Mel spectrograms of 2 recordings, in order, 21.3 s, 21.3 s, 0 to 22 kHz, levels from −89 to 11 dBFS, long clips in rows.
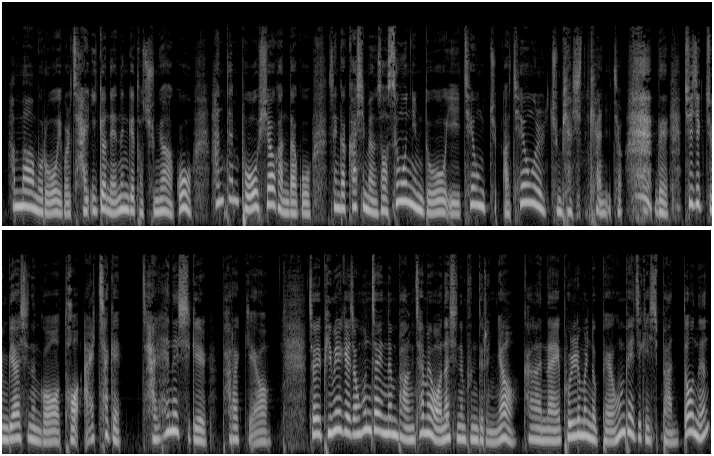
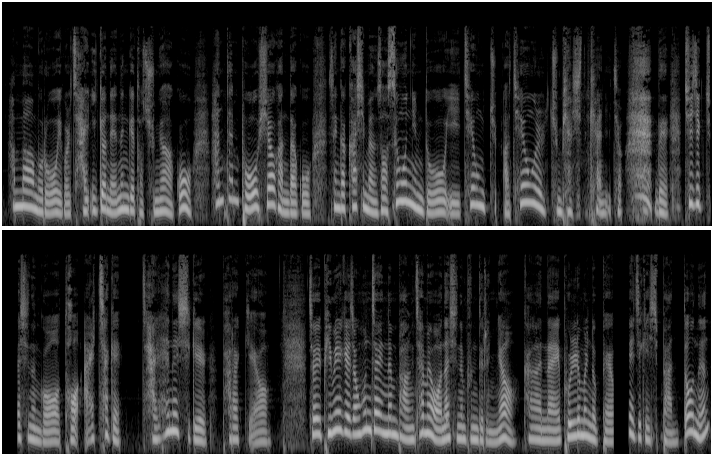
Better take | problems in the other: first | audio cutting out; at 11 s and at 20 s

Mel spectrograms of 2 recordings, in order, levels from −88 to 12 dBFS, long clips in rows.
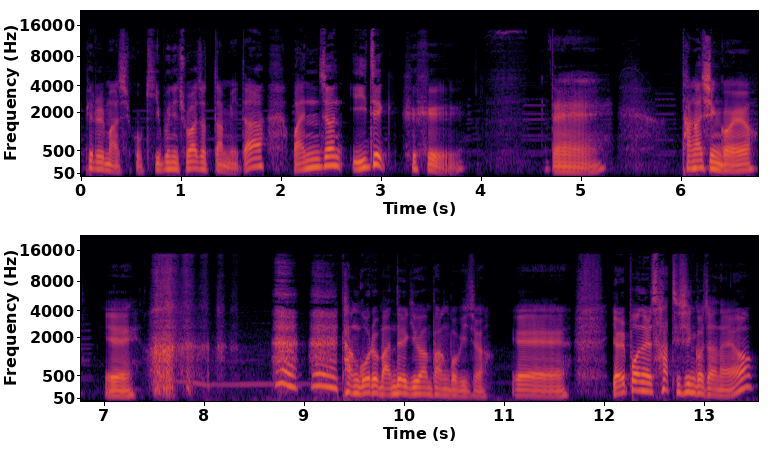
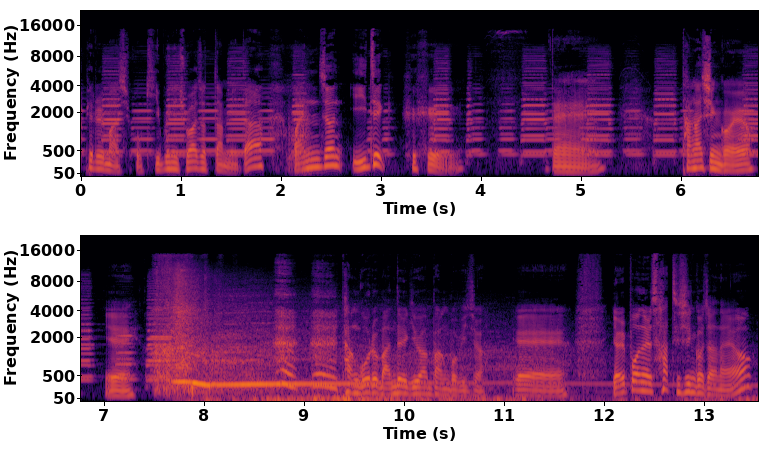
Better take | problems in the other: first | traffic noise; loud; throughout; 1 dB below the speech; faint in the first

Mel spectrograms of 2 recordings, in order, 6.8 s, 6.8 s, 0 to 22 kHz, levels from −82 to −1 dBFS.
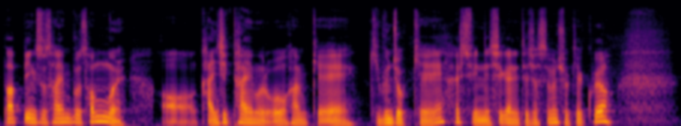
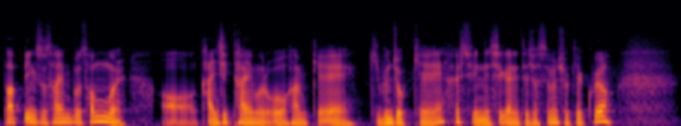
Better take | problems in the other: first | muffled; slightly; fading above 3 kHz

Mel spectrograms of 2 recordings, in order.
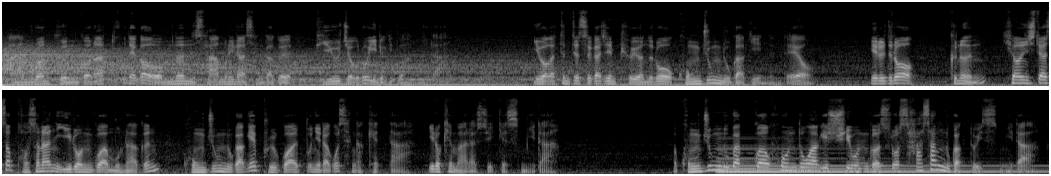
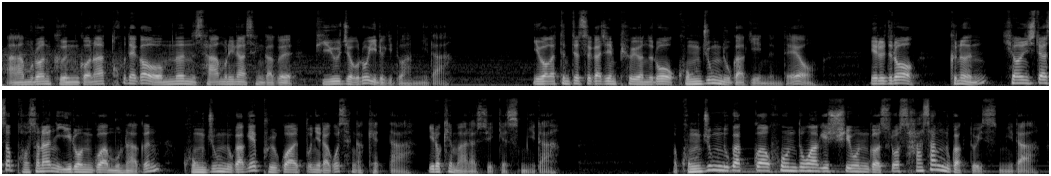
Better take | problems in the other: second | background music; loud; throughout; 4 dB below the speech; faint in the second

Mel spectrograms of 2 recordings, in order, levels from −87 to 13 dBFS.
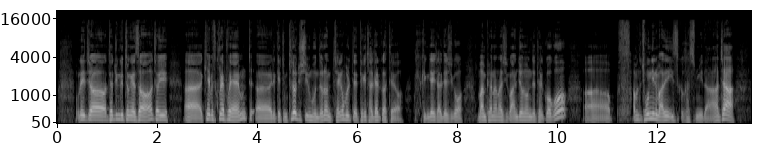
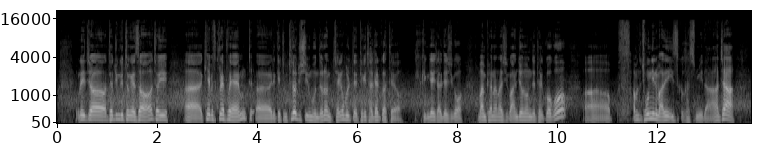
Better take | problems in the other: first | wind noise on the microphone; occasional gusts; 20 dB below the speech

